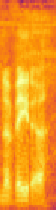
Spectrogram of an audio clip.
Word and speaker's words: Nevada: there was a minor league team in Missouri Nevada Missouri spelled the same way as Nevada but pronounced Nevada and their name was the Nevada lunatics and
